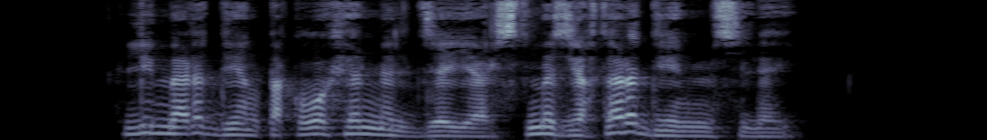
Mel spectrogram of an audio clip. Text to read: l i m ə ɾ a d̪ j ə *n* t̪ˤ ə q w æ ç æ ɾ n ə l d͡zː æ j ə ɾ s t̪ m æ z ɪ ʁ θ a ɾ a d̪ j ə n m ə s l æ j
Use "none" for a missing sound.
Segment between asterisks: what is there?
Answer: n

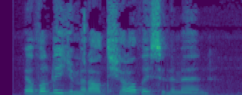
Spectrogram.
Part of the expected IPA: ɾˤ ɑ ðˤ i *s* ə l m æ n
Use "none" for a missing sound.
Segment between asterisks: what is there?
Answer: s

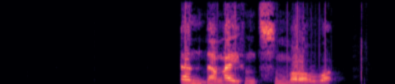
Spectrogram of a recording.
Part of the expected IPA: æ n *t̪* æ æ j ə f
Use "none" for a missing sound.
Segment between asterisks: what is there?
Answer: d̪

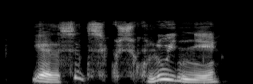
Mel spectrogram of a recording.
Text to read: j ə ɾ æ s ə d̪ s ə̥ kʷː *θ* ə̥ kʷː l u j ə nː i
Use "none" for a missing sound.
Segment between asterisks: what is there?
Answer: s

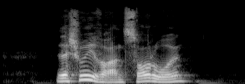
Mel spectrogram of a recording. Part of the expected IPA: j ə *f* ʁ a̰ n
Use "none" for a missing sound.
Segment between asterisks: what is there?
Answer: v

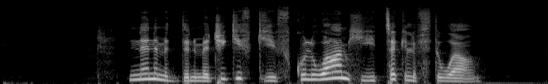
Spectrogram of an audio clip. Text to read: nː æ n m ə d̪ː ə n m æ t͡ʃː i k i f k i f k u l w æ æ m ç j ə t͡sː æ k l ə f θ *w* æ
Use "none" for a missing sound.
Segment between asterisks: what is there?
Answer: w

